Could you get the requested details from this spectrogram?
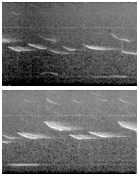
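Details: Orange-backed troupial (Icterus croconotus) of Brazilian tropical woodland and forest edge singing a fast run of clear whistled notes, mostly slurring downward, with brighter flute-like phrases building toward the end.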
